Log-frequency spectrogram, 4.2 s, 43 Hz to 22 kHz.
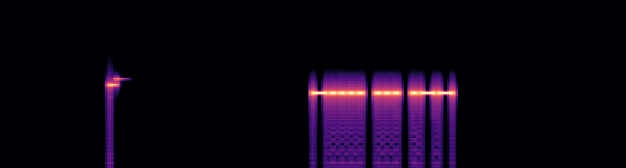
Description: Morse code, heard as a keyed tone, about 38 wpm, 700 Hz. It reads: 6SW
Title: Three Challenging Letter-Number Combinations 40wpm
